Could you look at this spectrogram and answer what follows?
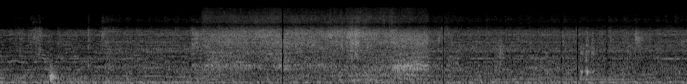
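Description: Water pours into a pet's bowl, a soft gushing splash lasting a couple of seconds amid quiet indoor background noise, with no voices.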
